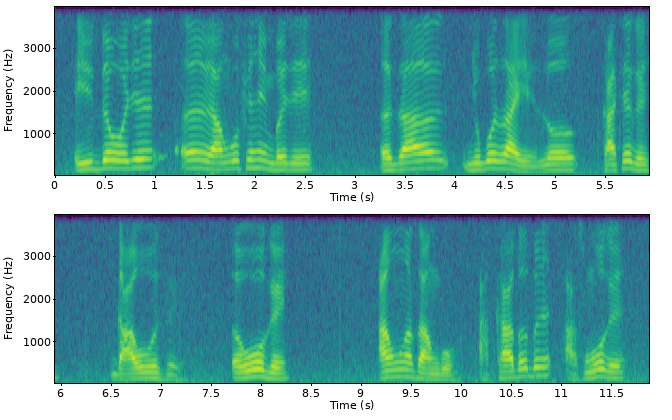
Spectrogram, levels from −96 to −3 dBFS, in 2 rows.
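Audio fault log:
Nothing stood out on listening to this speech: the call path's band limit leaves nothing above 4 kHz, and the room noise sits about 28 dB below the speech.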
